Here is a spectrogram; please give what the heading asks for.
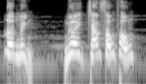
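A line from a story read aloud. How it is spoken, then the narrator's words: Loud shout. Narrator (Vietnamese): Châu Thiên Nhậm quát lớn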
